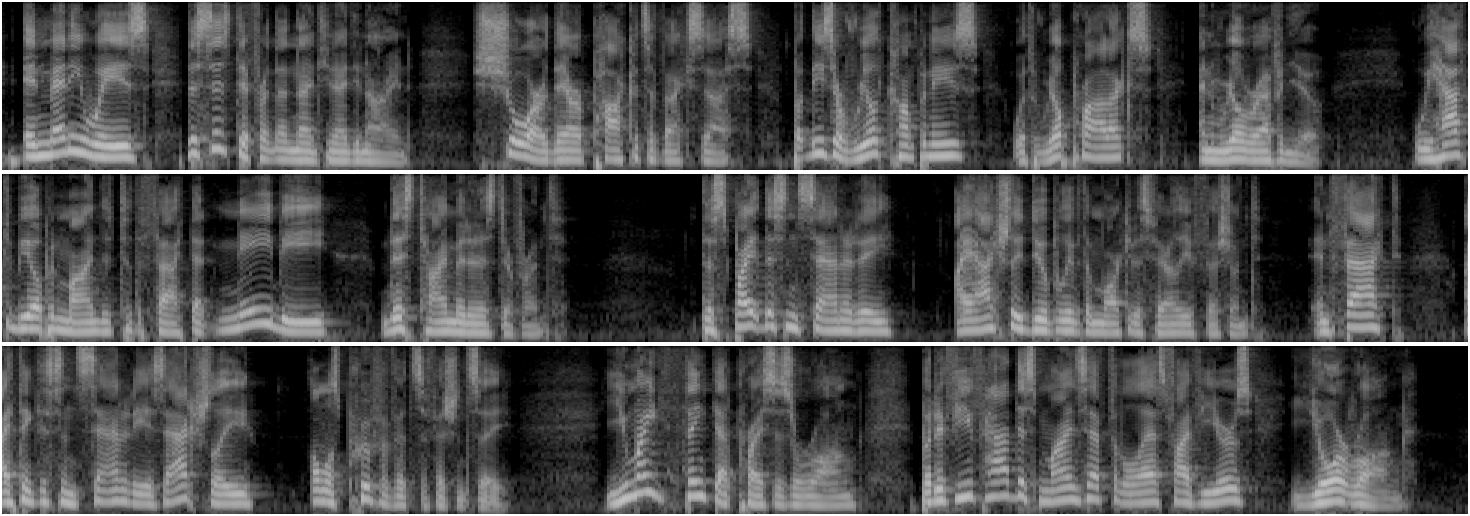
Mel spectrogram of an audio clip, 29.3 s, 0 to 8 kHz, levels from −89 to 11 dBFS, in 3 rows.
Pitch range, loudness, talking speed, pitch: 110-160 Hz, -23 LUFS, 175 wpm, 130 Hz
